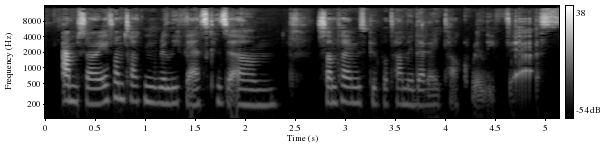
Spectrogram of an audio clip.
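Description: Vocal fry runs through a woman's voice as she speaks with little pitch movement.

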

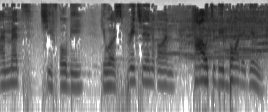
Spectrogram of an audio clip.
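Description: A man is talking. Noticeable background noise can be heard behind him. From Nigeria, Calabar. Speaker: church member giving testimony. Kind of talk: testimony. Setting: church.

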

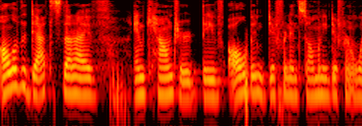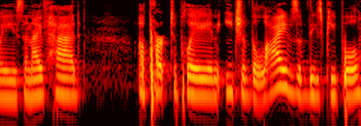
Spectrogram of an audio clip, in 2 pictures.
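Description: A woman with an ordinary speaking voice and an American accent talks at a moderate pace and fairly low pitch with fairly even intonation, in a very clean recording with a silent background. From United States. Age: 30s. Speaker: podcast host. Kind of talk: personal monologue.

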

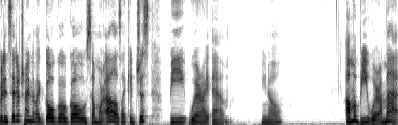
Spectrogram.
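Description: Over a silent background in a very clean recording, a woman talks at a moderate pace with ordinary pitch variation. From England, then Canada. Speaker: podcast host and trained counselor. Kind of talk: casual solo podcast monologue. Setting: home, recording at a window. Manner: halting, stumbling over words.

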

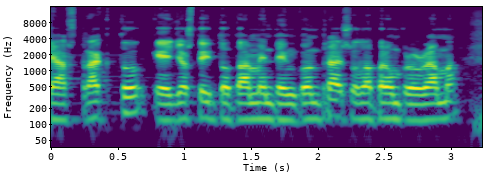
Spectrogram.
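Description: The speech has monotone, flat intonation over noticeable background noise. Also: man. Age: 20s. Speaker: cartoonist and illustrator. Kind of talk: interview.

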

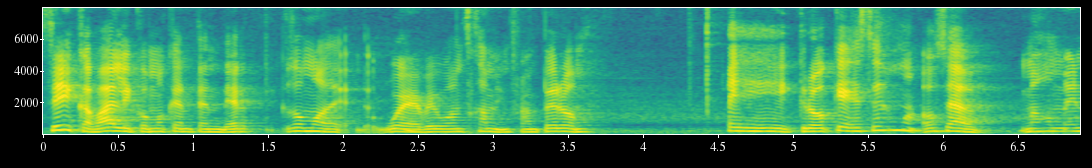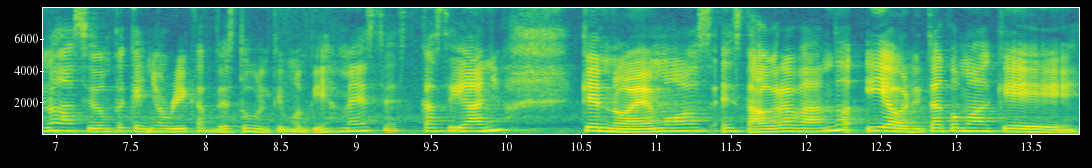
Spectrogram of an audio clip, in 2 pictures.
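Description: A woman speaks at a moderate pace in a medium pitch, her bright, sharp tone carrying ordinary pitch variation. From El Salvador. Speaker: podcast co-host. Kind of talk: casual chat. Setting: living room at home.

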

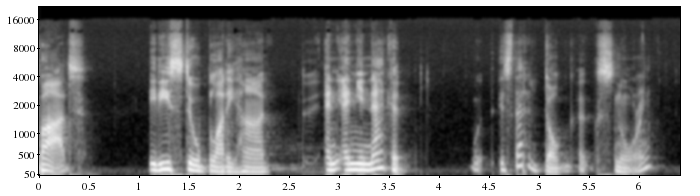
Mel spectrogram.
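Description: A man speaks with an Australian accent at medium pitch. His pitch swings very widely, with long, frequent pauses. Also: moderate pace. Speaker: podcast host. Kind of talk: casual chat.

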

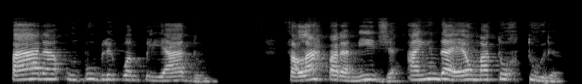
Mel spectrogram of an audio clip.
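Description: A woman speaks at a very slow pace with a fairly high pitch and a bright, sharp tone. Her intonation is lively, and the background is quiet. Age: 60s. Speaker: historian and professor. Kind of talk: panel discussion.

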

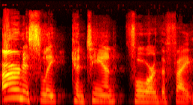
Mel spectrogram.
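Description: In a very clean recording with a silent background, a woman speaks at a medium pitch with an animated tone and very wide pitch swings. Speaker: guest preacher. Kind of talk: sermon. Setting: church. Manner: loud.

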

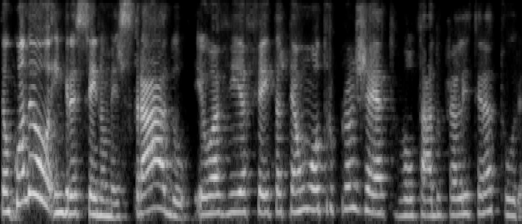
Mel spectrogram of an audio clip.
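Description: A woman's high-pitched voice in a strong São Paulo interior accent, with ordinary pitch variation at a moderate pace. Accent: strong caipira accent with retroflex R. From Mato Grosso, Brazil (Colíder). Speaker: language teacher. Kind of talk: interview. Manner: hesitant, many fillers.

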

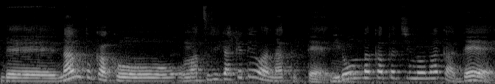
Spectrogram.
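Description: With very wide pitch swings and hardly any pauses, a man talks at a fairly slow pace in a high voice. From Nagano, Japan (Takato, then Kiso). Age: 60s. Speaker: company president, pickle maker. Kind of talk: casual interview.

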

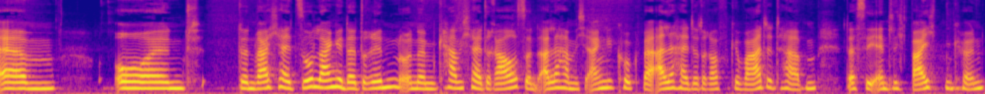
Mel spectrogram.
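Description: A woman with a normal speaking voice and fairly high pitch. Her intonation is fairly even at a moderate pace. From Brandenburg, Germany (Nauen). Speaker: radio host. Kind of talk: casual chat.

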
